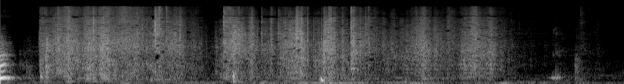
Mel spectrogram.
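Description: Brown kraft pattern paper being handled and shifted across a table, rustling and crinkling for about five seconds, then dying away near the end.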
